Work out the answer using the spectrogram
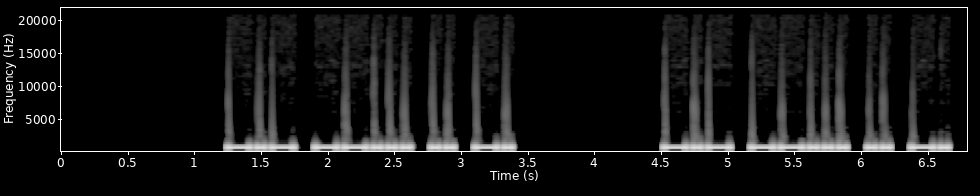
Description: Morse code, heard as a keyed tone, about 22 wpm, 700 Hz. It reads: K7IN K7IN
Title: USA Call Signs - 4 Characters - Repeated 2x - 22wpm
